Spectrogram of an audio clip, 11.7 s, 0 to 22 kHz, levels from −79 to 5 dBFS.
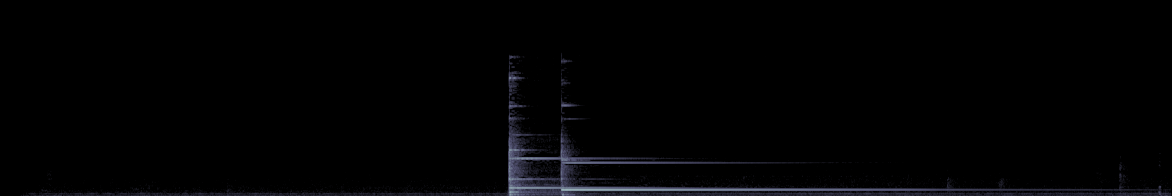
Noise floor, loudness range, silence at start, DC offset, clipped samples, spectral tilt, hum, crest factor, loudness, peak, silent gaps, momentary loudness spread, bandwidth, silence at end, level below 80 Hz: -66 dBFS; 19 LU; 5.1 s; under 0.1%; under 0.1%; -2 dB/octave; none; 26 dB; -31 LUFS; -10 dBFS; none; 24 LU; 16 kHz; 2.15 s; -72 dBFS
